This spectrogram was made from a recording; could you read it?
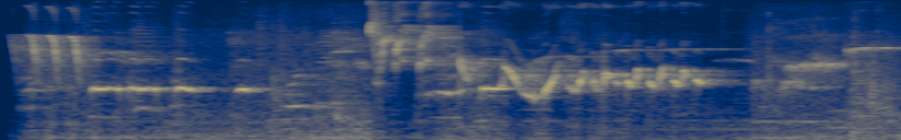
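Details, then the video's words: White-rumped shama in full song, unloading its repertoire of learned material: a quick burst of high notes, steady whistled tones near the middle, then a sweeping rise into a jumbled run of fast trills and chatter. "MURAI GACOR BONGKAR MATERI"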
